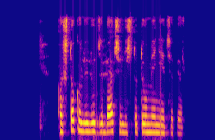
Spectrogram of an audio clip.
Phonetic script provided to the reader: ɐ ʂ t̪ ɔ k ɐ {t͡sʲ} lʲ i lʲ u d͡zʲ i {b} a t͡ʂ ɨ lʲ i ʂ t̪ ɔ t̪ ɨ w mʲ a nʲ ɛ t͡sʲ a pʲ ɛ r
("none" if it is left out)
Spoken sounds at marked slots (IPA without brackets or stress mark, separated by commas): none, b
